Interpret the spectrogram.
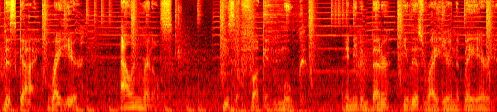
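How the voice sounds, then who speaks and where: Actor as low-voiced brash, impatient schemer. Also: male voice, moderate pace, music in the background, close to an everyday voice. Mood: scheming. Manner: blunt, slangy, pushy. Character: impatient, brash, sarcastic schemer bent on revenge. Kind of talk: naturalistic fiction podcast acting.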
